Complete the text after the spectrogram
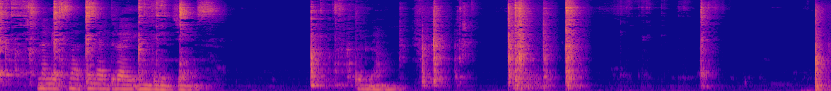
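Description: A metal sieve taps against a bowl as flour is sifted.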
